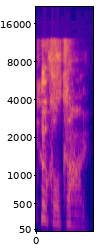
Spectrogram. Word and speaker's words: Kukulkan: How are we pronouncing this so I can get it right? Kukulkan. Kukulkan.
